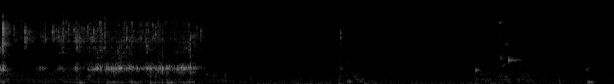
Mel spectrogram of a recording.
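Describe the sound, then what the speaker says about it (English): Water runs steadily into a cup sitting on a kitchen scale for about two seconds, then stops, followed by a few faint drips and small clicks in a quiet room. "I'll set that on the scale, and I'll just weigh out 50 grams of water."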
